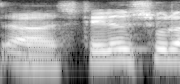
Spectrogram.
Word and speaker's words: Städelschule: It's Städelschule architecture class.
